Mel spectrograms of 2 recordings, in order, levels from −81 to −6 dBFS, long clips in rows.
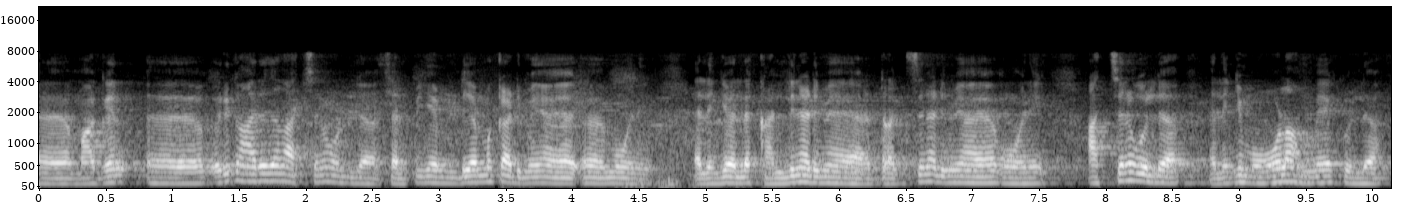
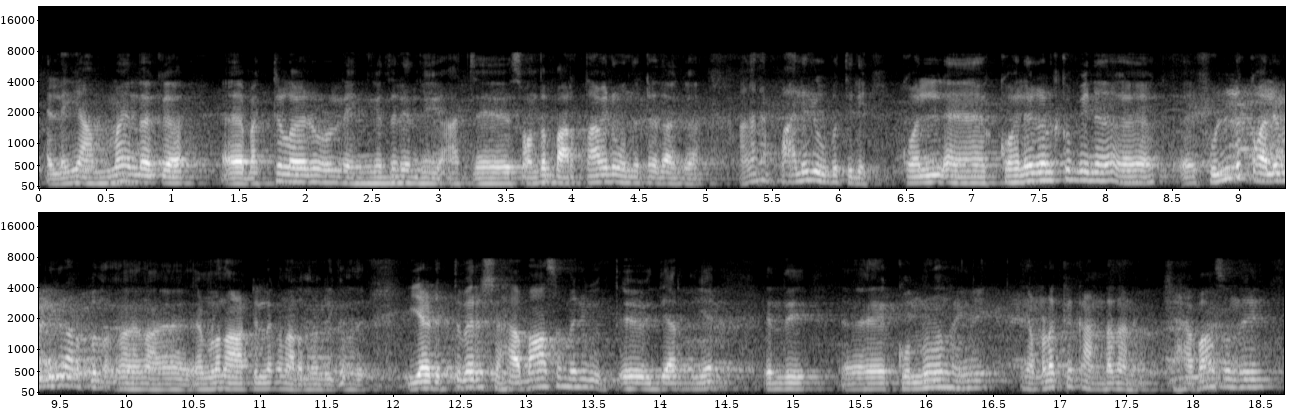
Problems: background conversations at intervals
